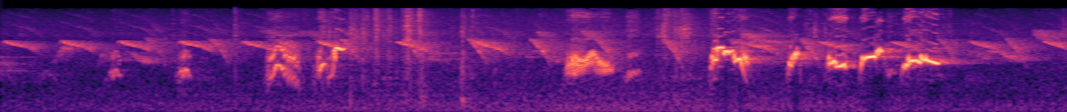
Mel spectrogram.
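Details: Red-whiskered bulbul singing a fighting song for training captive birds: rapid high slurred notes, with bursts of richer warbled phrases near the start and a loud, bright cluster in the final second and a half.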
